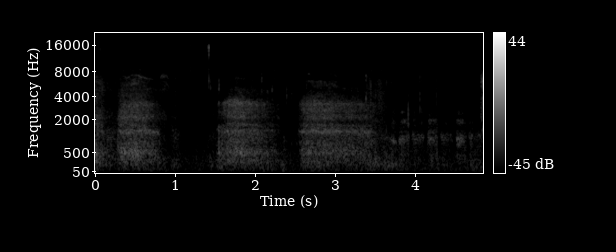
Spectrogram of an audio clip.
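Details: Alaskan Malamute named Raven resting in the snow during a night skijoring run in a snowstorm, panting heavily in three long bursts of breathy, wide-band sound, with wind noise throughout.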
